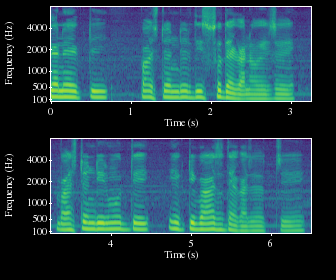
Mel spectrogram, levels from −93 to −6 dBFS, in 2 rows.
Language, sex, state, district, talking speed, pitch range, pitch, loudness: Bengali, male, West Bengal, Paschim Medinipur, 130 wpm, 145-190 Hz, 180 Hz, -24 LUFS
